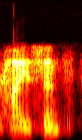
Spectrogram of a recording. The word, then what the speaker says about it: Hyacinthe: The other very important speaker we had was a Father Hyacinthe, or Hyacinthe, as he pronounces it in French, Hyacinthe d'Estevelle, from the office in the Vatican of the Pontifical Council for Christian Unity.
